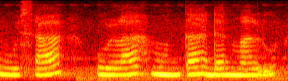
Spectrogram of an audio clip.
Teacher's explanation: Lalu yang kedua ada fonem U, yaitu vokal atas, belakang, dan bulat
